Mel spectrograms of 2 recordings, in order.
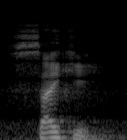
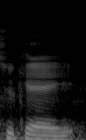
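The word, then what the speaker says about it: psuche (ψυχή): Do you recognize the word? Psyche. Yeah, but it's pronounced psuche in Greek.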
